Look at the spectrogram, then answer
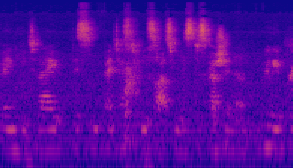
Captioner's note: murmurs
